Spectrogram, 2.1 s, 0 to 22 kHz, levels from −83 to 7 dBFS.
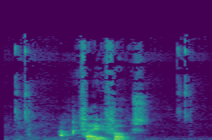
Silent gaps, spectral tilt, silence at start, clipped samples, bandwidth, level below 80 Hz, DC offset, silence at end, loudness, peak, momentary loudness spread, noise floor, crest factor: none; -4.5 dB/octave; 0.15 s; under 0.1%; 16.5 kHz; -58 dBFS; under 0.1%; 0.25 s; -16 LUFS; -2 dBFS; 21 LU; -39 dBFS; 18 dB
